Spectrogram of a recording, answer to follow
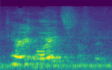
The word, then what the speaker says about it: pterygoid: The first letter is silent. It means its name means wing. Pterygoids?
